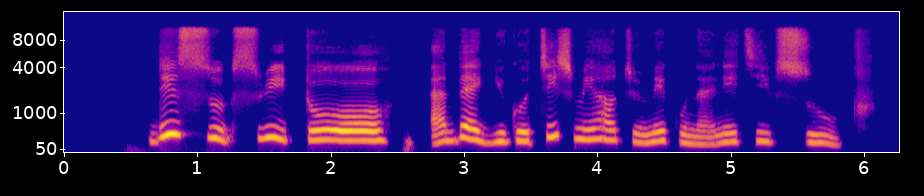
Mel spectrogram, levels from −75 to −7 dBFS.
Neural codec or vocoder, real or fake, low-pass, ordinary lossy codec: codec, 24 kHz, 0.5 kbps, DualCodec; fake; 10.8 kHz; none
